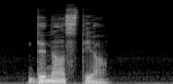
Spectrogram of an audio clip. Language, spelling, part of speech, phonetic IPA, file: Polish, dynastia, noun, [dɨ̃ˈnastʲja], Pl-dynastia.ogg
